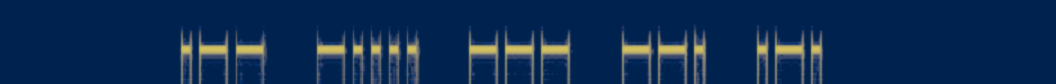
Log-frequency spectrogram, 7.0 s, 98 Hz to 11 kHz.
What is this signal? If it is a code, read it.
Morse code, heard as a keyed tone, about 20 wpm, spaced as for 14 wpm, 700 Hz. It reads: W6OGR
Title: 238 Lesson 38g - Letter q - Call Signs 20wpm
